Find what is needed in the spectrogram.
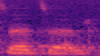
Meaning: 1. to beat; to whip, lash; to thrash 2. to pound, to grind 3. to forge 4. to knock on (door)
- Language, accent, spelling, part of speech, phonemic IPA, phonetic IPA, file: Armenian, Eastern Armenian, ծեծել, verb, /t͡seˈt͡sel/, [t͡set͡sél], Hy-ծեծել.ogg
